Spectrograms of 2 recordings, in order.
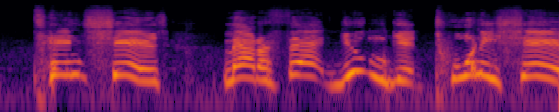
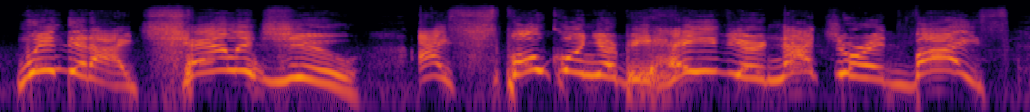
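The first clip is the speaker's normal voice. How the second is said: higher, slower mock reading of a message typed in all caps; mock all-caps yell; 6 semitones higher, slower than usual. Streamer reads Rain's all-caps chat message aloud, mock yelling. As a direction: read it back as if the caps were shouting at you. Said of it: "this is what your last message sounds like".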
